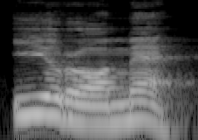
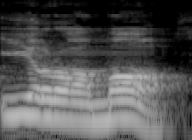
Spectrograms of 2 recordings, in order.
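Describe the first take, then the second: First: The m syllable is thin and light. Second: The m syllable is heavy and full. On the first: The speaker calls it right. "C'est mais, aminci" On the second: The speaker calls it wrong. "Ne dites pas ira, ma. C'est pas ma"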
